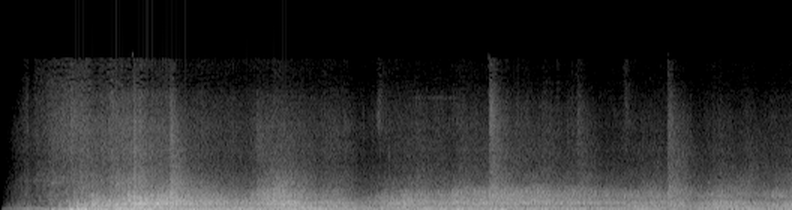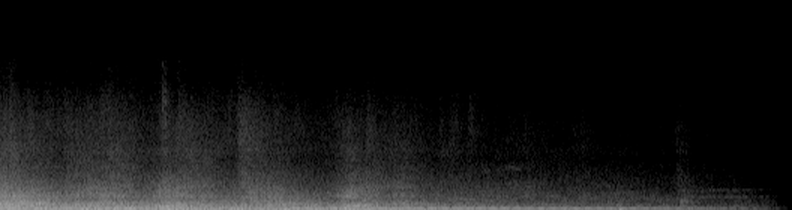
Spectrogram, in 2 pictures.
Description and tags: The microphone doesn't move, plagazul runs next to a wavy metal construction work sheet and touches his hand to it.
construction, metal-sheet, resonate, rubbing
